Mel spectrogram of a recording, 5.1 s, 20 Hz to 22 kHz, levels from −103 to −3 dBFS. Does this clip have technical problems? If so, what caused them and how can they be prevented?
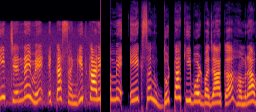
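Yes. The input was likely switched to a poorer device, used from 0.0 to 2.21 s. That stretch of speech is dull, with nothing above 10.7 kHz, a new noise floor roughly 35 dB below the signal, and a level about 5 dB different, ending in a 200 ms silence at the switch. Locking the recording input to one chosen microphone prevents this.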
